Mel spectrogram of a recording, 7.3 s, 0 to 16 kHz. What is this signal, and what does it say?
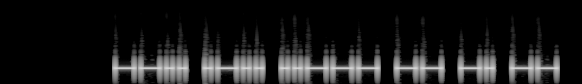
Morse code, heard as a keyed tone, about 15 wpm, 700 Hz. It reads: ZL2MNM
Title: DXCC-100 Call Signs - 6 Characters - 15wpm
